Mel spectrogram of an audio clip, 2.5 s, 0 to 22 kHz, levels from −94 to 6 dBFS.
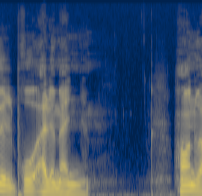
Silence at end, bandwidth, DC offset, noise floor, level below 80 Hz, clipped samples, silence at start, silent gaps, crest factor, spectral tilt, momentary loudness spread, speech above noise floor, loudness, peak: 0 s; 10.5 kHz; under 0.1%; -54 dBFS; -40 dBFS; under 0.1%; 0 s; none; 16 dB; -7.5 dB/octave; 8 LU; 39 dB; -17 LUFS; -2 dBFS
